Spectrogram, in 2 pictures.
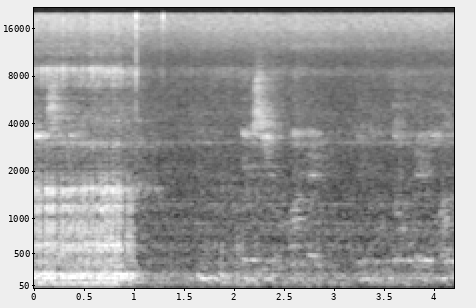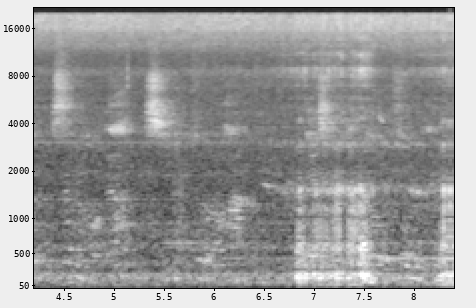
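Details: Chow Chow in deep sleep after bathing, recorded January 28, 2021: loud, low rumbling snores in one long burst at the start and another near the end, with quieter breathing in between.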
